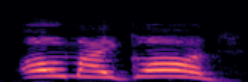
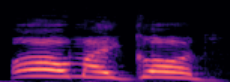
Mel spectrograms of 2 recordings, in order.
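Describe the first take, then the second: No difference in how they are said.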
